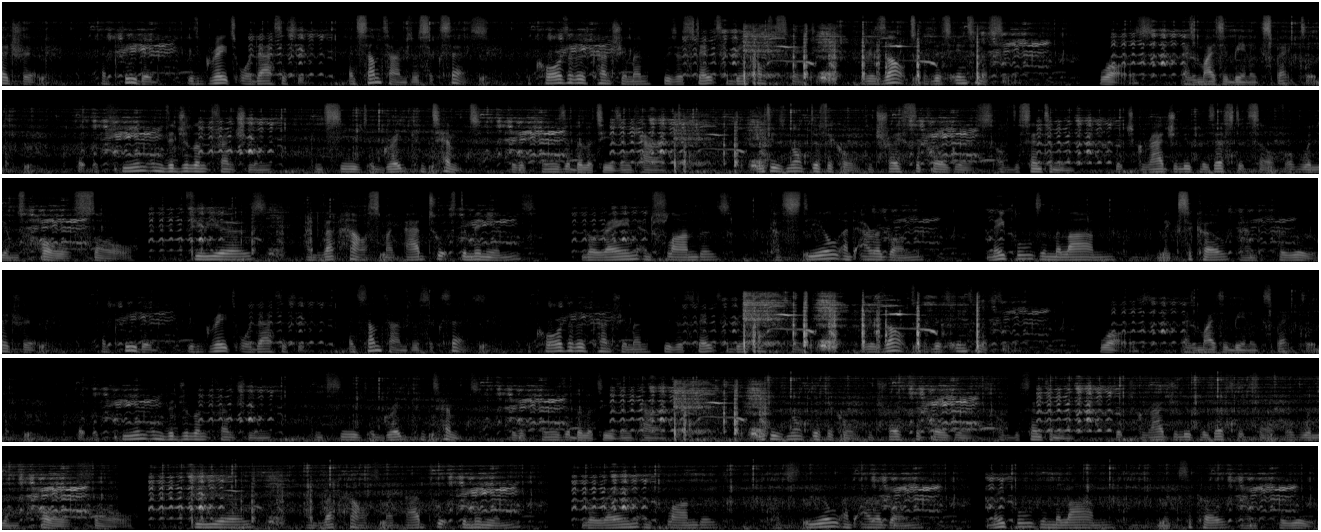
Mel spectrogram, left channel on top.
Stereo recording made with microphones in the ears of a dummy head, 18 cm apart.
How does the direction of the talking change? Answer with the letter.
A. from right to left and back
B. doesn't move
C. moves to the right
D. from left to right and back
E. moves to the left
B.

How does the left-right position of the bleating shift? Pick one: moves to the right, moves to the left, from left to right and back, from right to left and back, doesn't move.
moves to the right.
